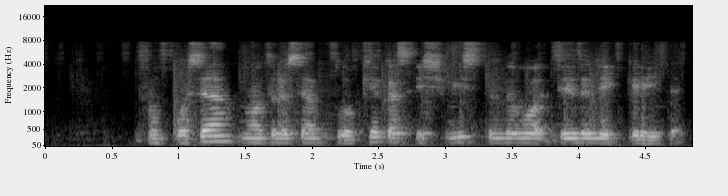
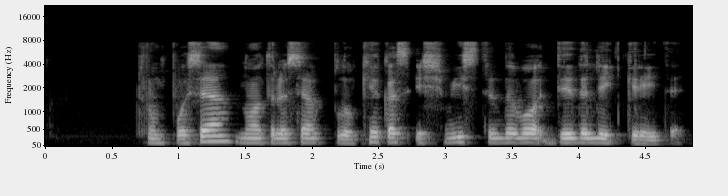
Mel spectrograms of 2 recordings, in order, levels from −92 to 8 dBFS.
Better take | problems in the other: second | noise reduction (neural separator model SepFormer DNS4)

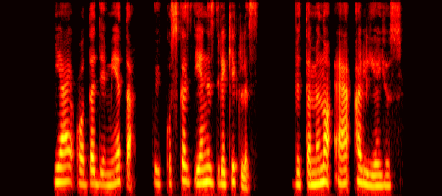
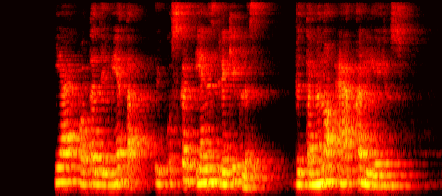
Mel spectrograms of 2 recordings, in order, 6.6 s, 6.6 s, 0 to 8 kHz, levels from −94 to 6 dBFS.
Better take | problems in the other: first | room echo; dies away in 0.8 s

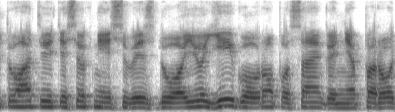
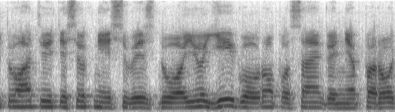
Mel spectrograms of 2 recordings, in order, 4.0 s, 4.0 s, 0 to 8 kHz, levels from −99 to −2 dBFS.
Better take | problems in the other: first | noise reduction (neural separator model SepFormer DNS4)

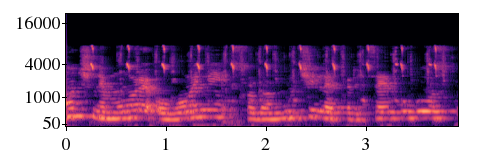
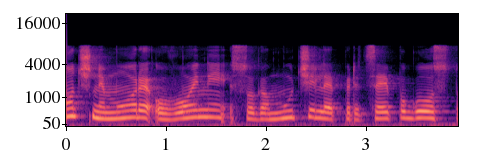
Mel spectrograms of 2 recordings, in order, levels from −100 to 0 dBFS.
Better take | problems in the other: second | noise reduction (classical method WPE with log-MMSE)

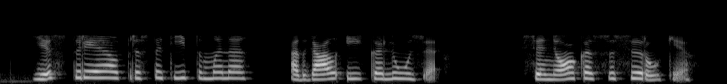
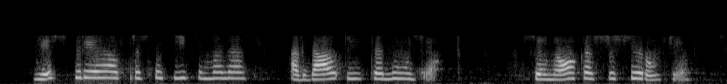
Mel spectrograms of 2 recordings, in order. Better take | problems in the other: first | noise reduction (neural separator model SepFormer DNS4)

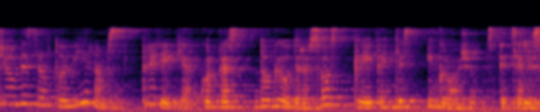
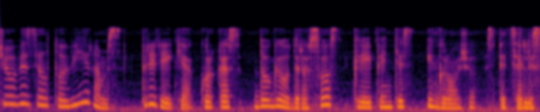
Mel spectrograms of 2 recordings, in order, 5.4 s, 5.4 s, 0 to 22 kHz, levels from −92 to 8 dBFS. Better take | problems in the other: second | room echo; dies away in 0.7 s

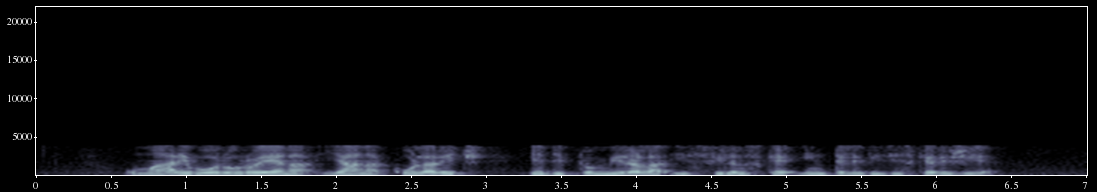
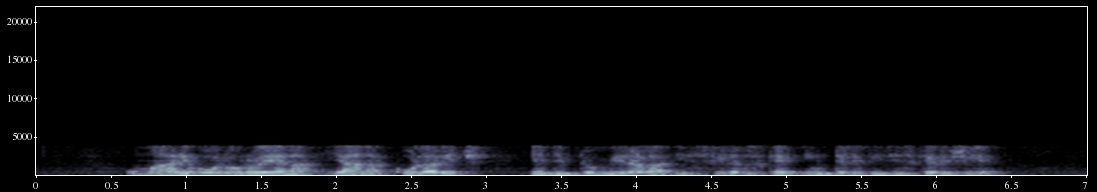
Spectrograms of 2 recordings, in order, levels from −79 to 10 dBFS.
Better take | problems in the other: first | room echo; dies away in 0.3 s

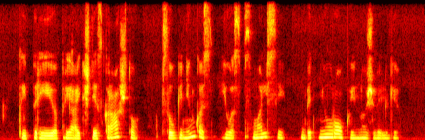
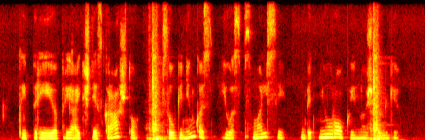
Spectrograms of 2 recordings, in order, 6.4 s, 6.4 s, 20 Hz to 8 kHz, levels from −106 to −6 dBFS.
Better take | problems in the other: first | background sound (Microwave oven); 1 dB below the speech

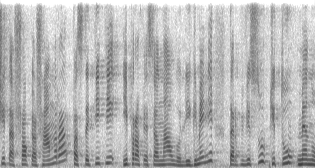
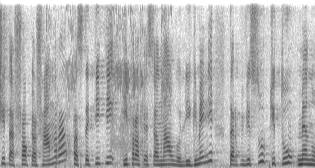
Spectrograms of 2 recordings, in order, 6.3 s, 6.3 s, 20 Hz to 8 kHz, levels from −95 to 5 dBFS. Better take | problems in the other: first | background sound (Fart); 15 dB below the speech

